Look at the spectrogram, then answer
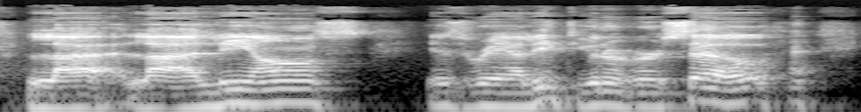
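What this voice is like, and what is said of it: Poor put-on French accent. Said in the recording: “I'll try to say this in my French accent, poor French accent”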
